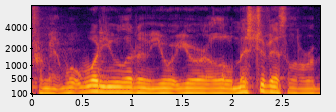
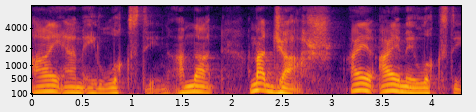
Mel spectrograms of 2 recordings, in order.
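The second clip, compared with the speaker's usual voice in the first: ordinary delivery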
